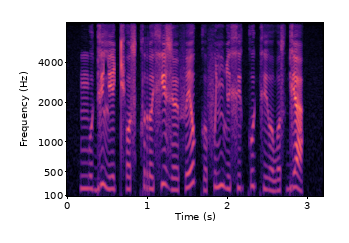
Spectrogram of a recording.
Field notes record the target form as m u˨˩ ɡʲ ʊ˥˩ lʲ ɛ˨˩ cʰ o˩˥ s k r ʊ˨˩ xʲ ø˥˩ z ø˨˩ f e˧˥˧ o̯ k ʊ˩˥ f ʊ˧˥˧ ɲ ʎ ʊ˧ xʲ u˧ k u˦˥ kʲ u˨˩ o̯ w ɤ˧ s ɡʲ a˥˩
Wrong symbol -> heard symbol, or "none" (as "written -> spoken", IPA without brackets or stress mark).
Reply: ɤ˧ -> o˧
